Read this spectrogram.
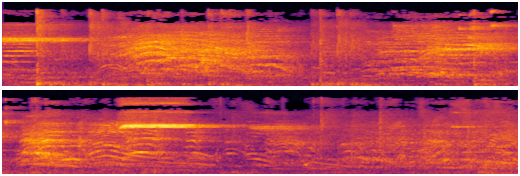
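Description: Young women on a team shout and cheer with excitement in a large echoing hall.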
